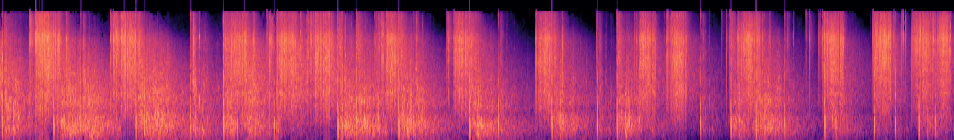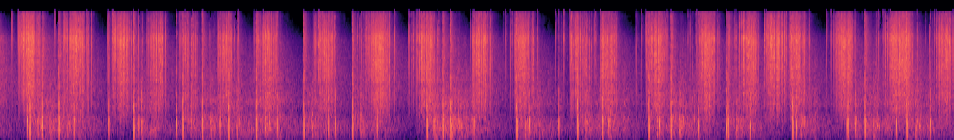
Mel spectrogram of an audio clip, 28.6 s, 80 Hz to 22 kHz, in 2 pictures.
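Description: El Gato Color Terremoto, a 50-shot consumer firework battery, firing a continuous string of sharp salute bangs mixed with colour-star bursts, roughly two shots a second.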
